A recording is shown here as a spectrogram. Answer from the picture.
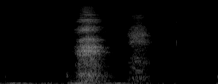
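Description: Two breathy exhalations, the first the louder, as a person laughs out a sigh.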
